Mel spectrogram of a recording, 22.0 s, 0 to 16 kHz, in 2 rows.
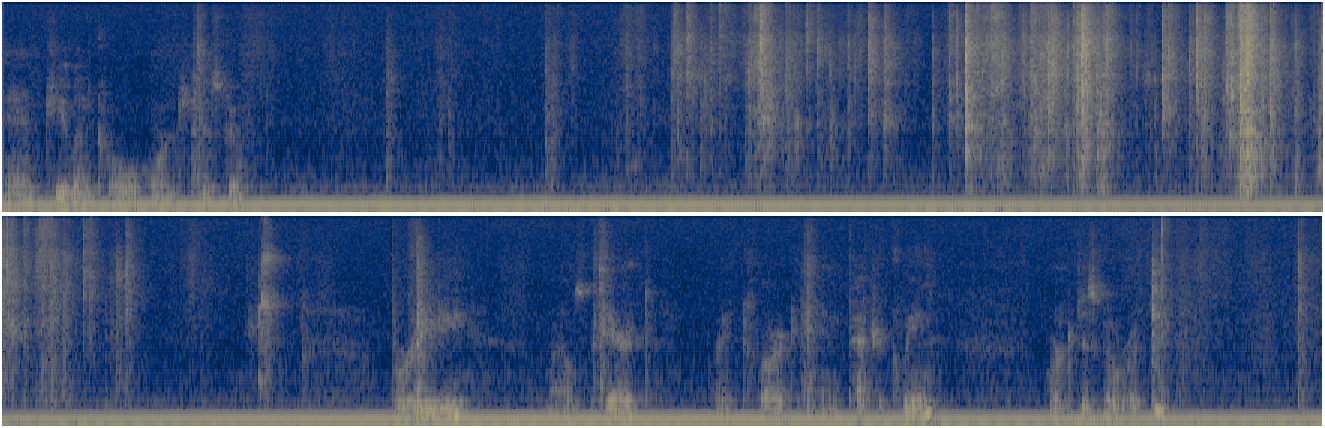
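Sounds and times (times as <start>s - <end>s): low hum: 0.0s - 22.0s
foil wrapper tearing and crinkling: 5.6s - 12.2s.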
